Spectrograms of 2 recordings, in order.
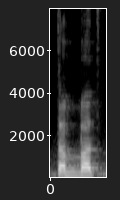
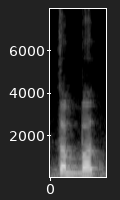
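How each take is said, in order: No difference in how they are said.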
